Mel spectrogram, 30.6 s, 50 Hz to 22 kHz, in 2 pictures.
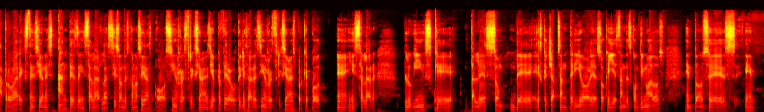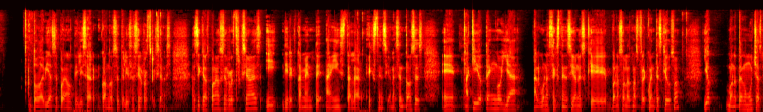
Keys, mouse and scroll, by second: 18.4 click, 22.4 click, 28.9 click.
